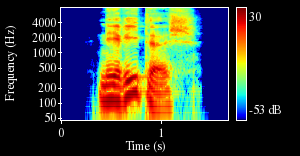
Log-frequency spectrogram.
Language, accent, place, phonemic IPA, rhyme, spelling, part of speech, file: German, Germany, Berlin, /ˌneˈʁiːtɪʃ/, -iːtɪʃ, neritisch, adjective, De-neritisch.ogg
- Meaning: neritic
